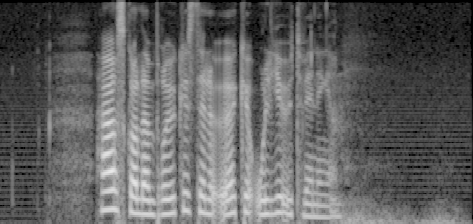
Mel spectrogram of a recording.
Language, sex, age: Norwegian, female, 24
